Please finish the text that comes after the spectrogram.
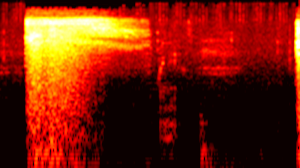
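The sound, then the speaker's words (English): A voice imitates a snake with one long, loud, sustained hiss lasting just over a second, followed by quiet breathy sounds and a short burst of noise at the end, showing how children were told to play a scary snake on stage. “a huge scene would involve with that little child and its hissing snake”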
